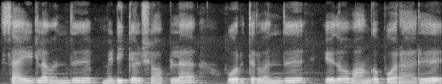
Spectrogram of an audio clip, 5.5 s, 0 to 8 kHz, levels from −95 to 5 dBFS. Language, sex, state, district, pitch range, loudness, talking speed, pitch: Tamil, female, Tamil Nadu, Kanyakumari, 170-180 Hz, -15 LUFS, 100 wpm, 175 Hz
